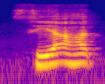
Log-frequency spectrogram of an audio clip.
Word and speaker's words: سیاحت: ہے۔ سیاحت یا سیاحت، ایک غلط تلفظ جو اب بہت عام ہو چلا ہے وہ سیاحت ہے۔ عربی کے لفظ سیاحت میں تشدید بالکل نہیں ہے، نہ اس میں سین کے اوپر زبر ہے، اس میں سین کے نیچے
